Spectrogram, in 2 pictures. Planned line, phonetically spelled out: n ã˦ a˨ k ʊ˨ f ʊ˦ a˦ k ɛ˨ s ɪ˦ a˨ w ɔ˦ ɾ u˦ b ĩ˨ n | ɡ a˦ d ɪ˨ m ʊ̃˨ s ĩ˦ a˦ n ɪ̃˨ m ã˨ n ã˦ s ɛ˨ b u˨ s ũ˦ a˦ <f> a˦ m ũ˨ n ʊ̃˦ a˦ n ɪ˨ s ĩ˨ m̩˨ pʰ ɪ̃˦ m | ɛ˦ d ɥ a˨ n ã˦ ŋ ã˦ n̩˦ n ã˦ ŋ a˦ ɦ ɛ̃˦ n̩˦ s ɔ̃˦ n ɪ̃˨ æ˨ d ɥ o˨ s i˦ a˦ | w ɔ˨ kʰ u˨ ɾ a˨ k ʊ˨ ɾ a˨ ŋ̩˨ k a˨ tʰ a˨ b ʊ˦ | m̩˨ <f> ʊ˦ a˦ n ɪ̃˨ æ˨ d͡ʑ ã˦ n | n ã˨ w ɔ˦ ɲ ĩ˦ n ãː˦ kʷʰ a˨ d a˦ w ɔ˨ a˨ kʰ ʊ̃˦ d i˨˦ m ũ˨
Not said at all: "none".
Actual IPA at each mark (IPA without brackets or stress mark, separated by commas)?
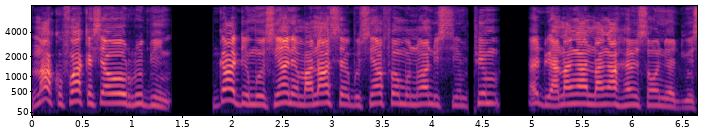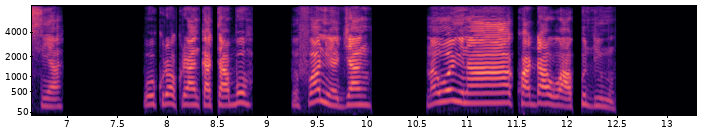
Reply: f, f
